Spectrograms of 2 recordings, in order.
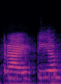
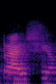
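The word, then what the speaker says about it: tritium: प्रोटियम, ड्यूटीरियम, और तीसरा वाला है ट्राइटियम या ट्राइशियम भी बोलते हैं, ट्रिटियम भी बोलते हैं कई लोग। और मर्जी है, प्रोनाउंसिएशन अलग है।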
